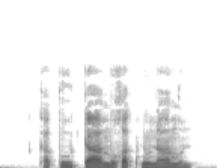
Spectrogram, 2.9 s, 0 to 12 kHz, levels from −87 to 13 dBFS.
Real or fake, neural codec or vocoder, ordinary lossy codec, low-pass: real; none; AAC, 64 kbps; 7.2 kHz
